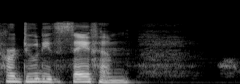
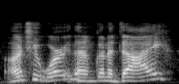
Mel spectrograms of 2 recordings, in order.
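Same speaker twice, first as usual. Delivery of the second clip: higher, louder anxious question; a little upset; 7 semitones higher, 5 dB louder than usual. A narrator's reading. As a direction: let the worry break through. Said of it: "suddenly a little upset".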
